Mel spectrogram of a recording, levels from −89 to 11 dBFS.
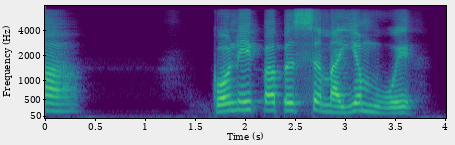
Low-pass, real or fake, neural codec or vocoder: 7.2 kHz; fake; codec, 16 kHz, about 1 kbps, DyCAST, with the encoder's durations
